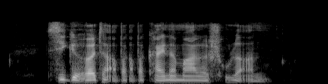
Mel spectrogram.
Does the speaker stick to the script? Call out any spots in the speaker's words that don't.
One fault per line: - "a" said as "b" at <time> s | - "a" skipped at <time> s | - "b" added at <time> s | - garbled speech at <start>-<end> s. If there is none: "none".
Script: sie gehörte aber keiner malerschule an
- "aber" added at 1.3 s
